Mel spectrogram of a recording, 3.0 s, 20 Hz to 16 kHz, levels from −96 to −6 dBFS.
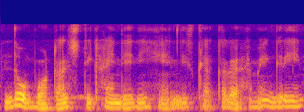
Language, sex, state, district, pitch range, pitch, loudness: Hindi, male, Himachal Pradesh, Shimla, 110-135 Hz, 120 Hz, -20 LUFS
